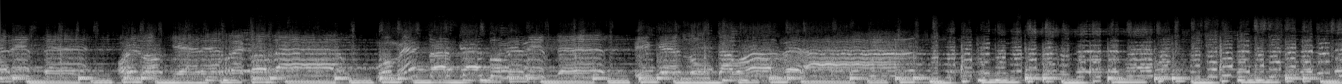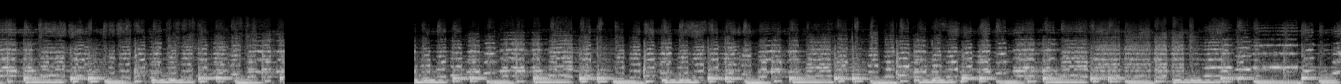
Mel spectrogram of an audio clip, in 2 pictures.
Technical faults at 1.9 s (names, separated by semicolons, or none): none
